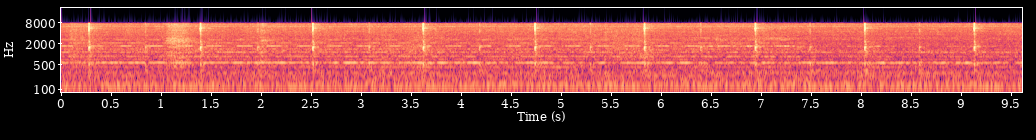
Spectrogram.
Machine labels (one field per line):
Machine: valve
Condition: normal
